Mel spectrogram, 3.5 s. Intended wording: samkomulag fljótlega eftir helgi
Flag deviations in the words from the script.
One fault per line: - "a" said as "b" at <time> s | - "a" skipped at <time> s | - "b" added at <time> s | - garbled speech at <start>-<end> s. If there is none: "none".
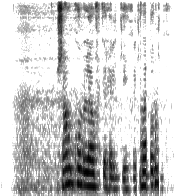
- "fljótlega" skipped at 1.9 s
- garbled speech at 2.6-3.3 s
